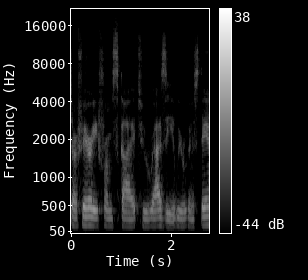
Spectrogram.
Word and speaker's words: Raasay: I think it's pronounced Raasay, not Raasay. I've heard natives of the island or people who work on the island call it Raasay, so I'm going to call it Raasay.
